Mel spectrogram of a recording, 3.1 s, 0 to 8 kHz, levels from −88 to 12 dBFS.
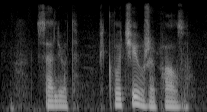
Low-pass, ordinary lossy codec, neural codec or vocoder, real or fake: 7.2 kHz; none; none; real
